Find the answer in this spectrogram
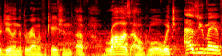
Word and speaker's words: Ra's al Ghul: with the ramifications of Ra's al Ghul, which, as you may have heard, while the DJ was on the phone, he pronounced it Raish al Ghul, which is the proper Arabic pronunciation.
